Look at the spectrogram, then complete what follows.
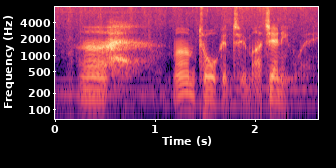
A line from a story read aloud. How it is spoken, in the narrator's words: he grumbled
